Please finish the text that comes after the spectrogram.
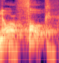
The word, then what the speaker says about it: Norfolk: often mispronounced is the Norfolk people that are not from here little C n ORF o lk they'll say that see that folk they'll pronounce the folk and nor folk that is the one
